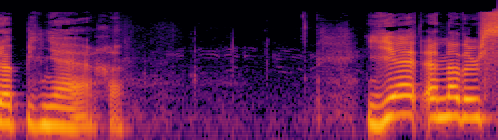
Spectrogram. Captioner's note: speaking in French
